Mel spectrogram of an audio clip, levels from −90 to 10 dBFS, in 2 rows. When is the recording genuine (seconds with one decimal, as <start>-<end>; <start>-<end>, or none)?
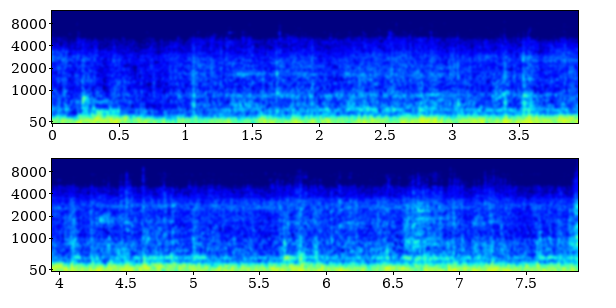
0.0-7.9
